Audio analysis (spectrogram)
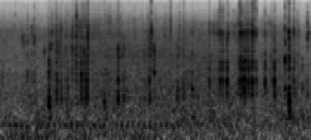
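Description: Chopped onion fries in a hot pan with dried red chillies and curry leaves, giving a continuous close crackling sizzle with sharp pops scattered throughout.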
